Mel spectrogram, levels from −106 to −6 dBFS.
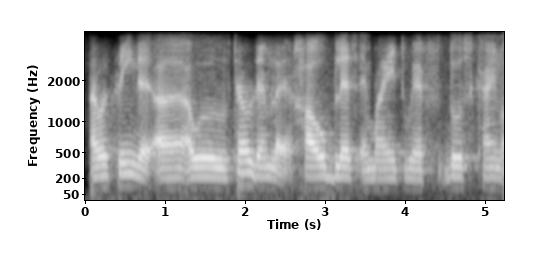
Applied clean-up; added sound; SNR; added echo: neural mask model Resemble Enhance denoiser.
